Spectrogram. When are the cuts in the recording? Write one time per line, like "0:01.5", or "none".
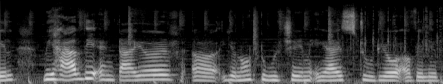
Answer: none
